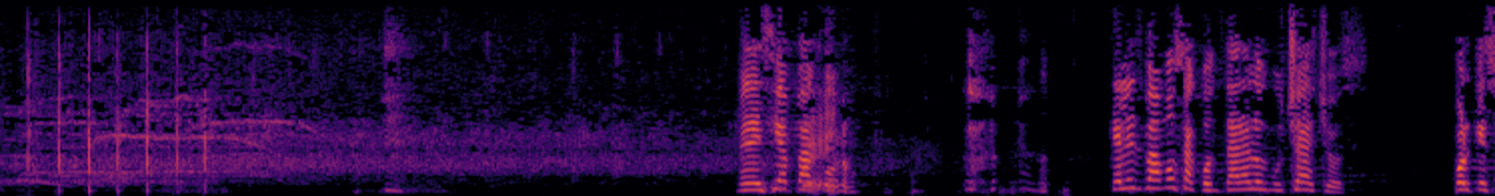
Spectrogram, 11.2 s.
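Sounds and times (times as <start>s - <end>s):
small audience clapping: 0.0s - 6.3s
speech: 2.9s - 3.2s, 5.5s - 6.5s, 8.4s - 10.2s, 10.9s - 11.2s.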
